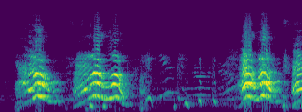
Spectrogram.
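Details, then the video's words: Female Glen of Imaal Terrier at an eye vet's office, barking to announce her presence to staff behind a tall counter: three loud, harmonic barks, the last a rapid double, with faint indoor sounds between. "Emma the Glen announcing herself"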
